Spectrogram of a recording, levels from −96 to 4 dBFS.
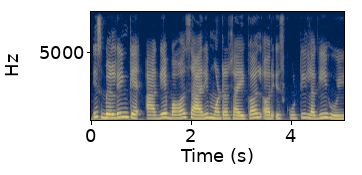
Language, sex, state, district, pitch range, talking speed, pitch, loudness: Hindi, female, Jharkhand, Garhwa, 235-285 Hz, 140 wpm, 255 Hz, -16 LUFS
